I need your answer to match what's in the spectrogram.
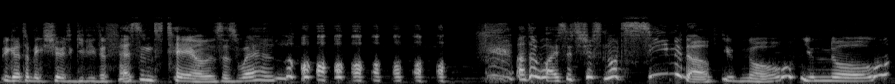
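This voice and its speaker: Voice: medium pitch, big pitch swings, takes it slowly, a little mellow, husky, no room sound, soft background music, full character voice. A performer voicing a theatrical villain barber who cackles often and speaks in pompous, old-fashioned phrases. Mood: gleeful menacing. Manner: archaic pompous speech, frequent cackles.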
